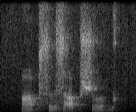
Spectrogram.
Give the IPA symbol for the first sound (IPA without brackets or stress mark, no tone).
ɑ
